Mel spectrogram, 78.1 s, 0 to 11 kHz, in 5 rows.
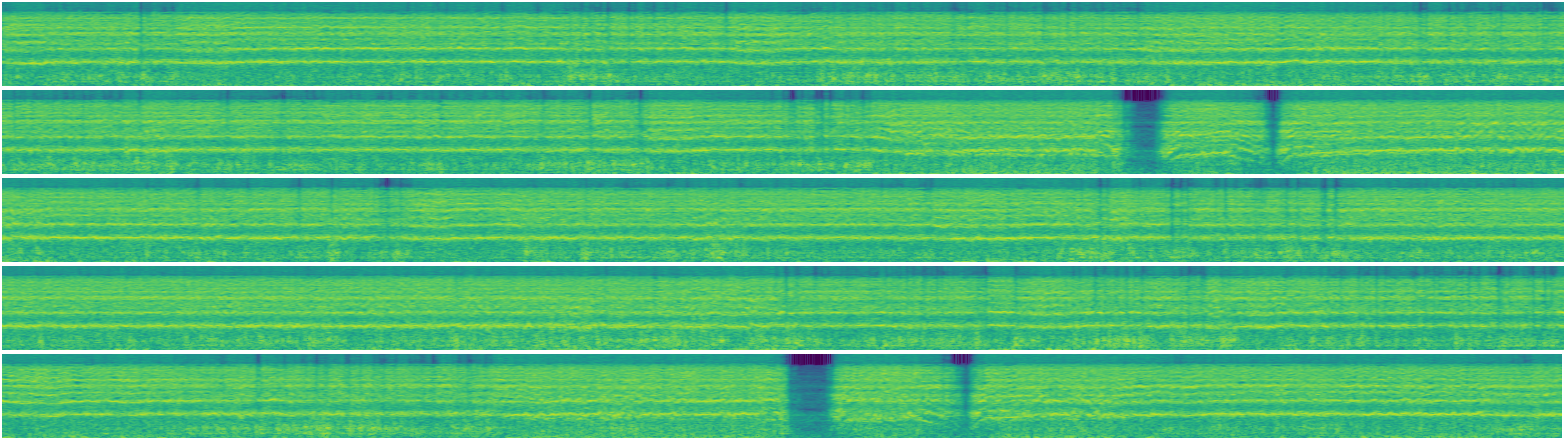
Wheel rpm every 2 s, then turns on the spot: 220, 230, 230, 230, 230, 230, 220, 240, 230, 230, 240, 230, 210, 120, 130, 210, 230, 230, 230, 230, 220, 230, 230, 230, 230, 230, 230, 220, 230, 220, 230, 230, 230, 220, 200, 100, 140, 220, 220.
none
